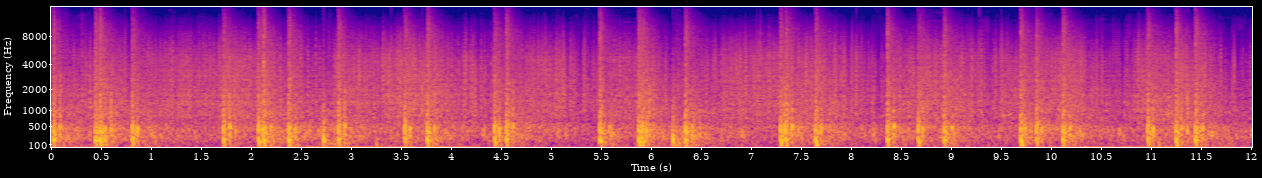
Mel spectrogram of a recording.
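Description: Aerial fireworks display: shell bursts going off in quick succession, often several bangs a second in clusters, over continuous crackling.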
